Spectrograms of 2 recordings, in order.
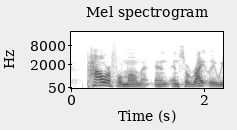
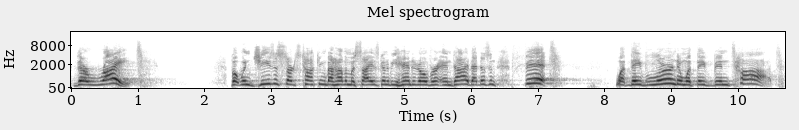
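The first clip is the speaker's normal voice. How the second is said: higher and louder, driving preacher voice; impassioned sermon climax; full-force preaching; 11 semitones higher, 12 dB louder than usual. Acted. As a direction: preach it out to the back row.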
